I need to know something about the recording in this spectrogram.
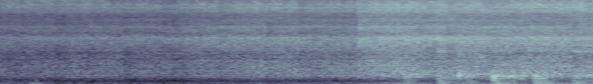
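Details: Ford Explorer, phone placed on strut mount area while steering wheel turned: grinding rumble and dull clunks from the front strut mount bearing, caused by debris entering the bearing; fix is replacing the strut mount.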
